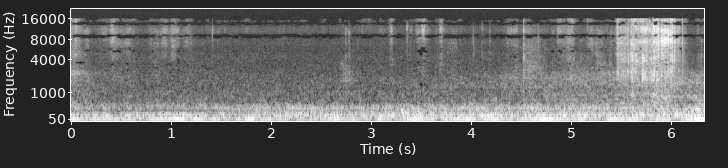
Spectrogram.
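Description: Faint rustling and small scratchy handling sounds of bra strap elastic being worked through a strap slider by hand, over a low steady hum, with a brief louder rustle near the end.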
